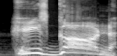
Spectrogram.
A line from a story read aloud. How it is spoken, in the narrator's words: The king roared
